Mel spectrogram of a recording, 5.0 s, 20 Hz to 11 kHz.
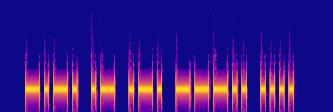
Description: Morse code, heard as a keyed tone, about 17 wpm, 700 Hz. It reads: CAR8H
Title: Code Groups - 5 Letter:Numbers - 17wpm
